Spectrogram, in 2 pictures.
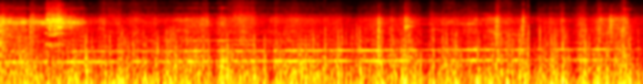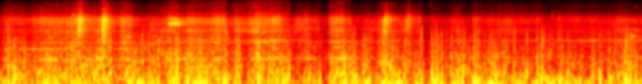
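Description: MEMU local train running, heard from its open doorway: a loud rumble with wheels clicking over rail joints, and a steady whine that rises slowly in pitch over the first half.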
